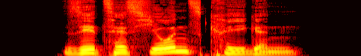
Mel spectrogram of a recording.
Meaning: dative plural of Sezessionskrieg
- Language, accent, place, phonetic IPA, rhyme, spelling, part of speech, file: German, Germany, Berlin, [zet͡sɛˈsi̯oːnsˌkʁiːɡn̩], -oːnskʁiːɡn̩, Sezessionskriegen, noun, De-Sezessionskriegen.ogg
